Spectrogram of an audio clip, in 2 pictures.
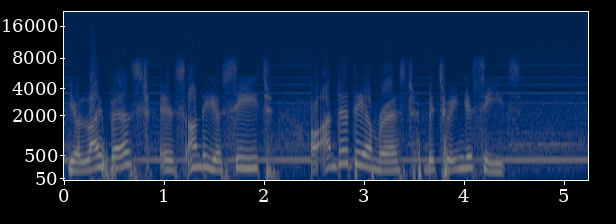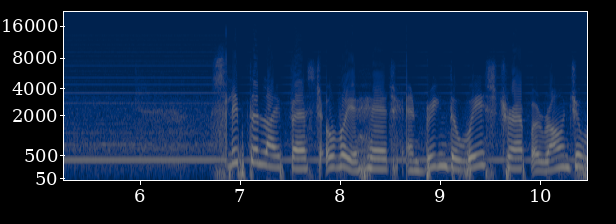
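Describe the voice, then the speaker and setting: A woman flight attendant reading scripted airline safety announcements in a formal, measured, instructional way. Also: a little high. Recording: clear engine hum behind cabin announcement. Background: steady aircraft hum.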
